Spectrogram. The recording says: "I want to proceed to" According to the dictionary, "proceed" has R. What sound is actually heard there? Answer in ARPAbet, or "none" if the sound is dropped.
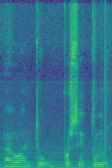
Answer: none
